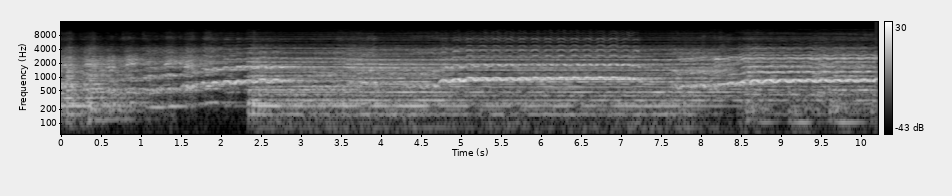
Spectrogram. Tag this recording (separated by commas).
Orchestra, Music, Singing, Opera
